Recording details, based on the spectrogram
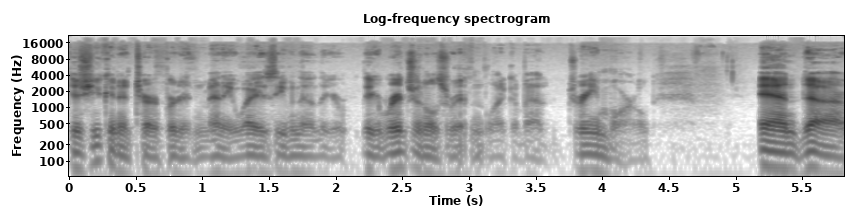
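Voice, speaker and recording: A man with an American accent speaks at a fairly quick pace in a very deep, low pitch, with vocal fry. His intonation stays fairly even while his loudness swings widely. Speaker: singer-songwriter and actor. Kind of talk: casual chat.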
